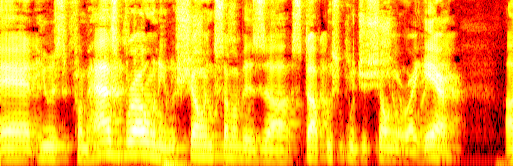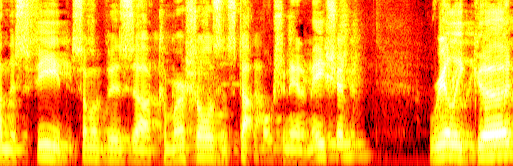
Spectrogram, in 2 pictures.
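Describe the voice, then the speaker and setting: With a strong Rhode Island accent, a man speaks at a moderate pace and medium pitch, his intonation fairly even. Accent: thick Rhode Island. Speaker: livestream host. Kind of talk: casual chat. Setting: livestream.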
